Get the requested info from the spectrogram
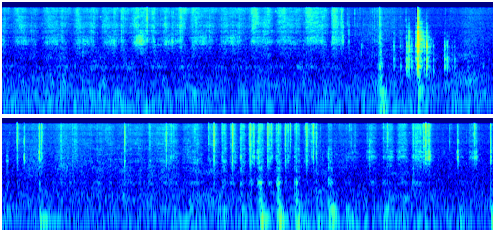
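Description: Faint scratching and light clicks of hands handling paper and card pieces at a craft table, with one sharper click about four seconds in and a run of small ticks near the end.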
